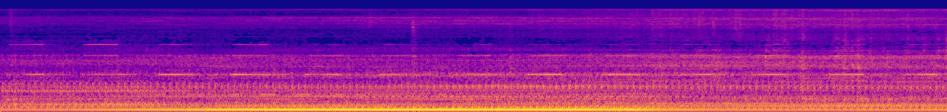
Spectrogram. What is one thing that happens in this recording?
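A diesel mini excavator engine runs under load, rising and then easing off.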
